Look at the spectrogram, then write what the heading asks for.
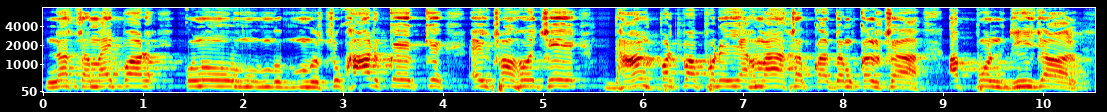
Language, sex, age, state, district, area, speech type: Maithili, male, 60+, Bihar, Darbhanga, rural, spontaneous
